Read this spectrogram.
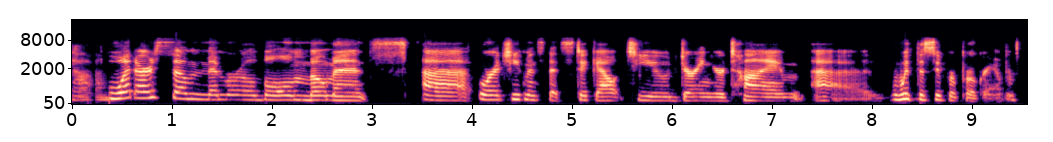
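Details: Adult woman speaking; normal speech.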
